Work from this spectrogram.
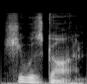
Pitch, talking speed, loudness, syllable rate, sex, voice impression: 95 Hz, 205 wpm, -14 LUFS, 3.9 syllables/s, male, masculine, adult-like, tensed, slightly hard, fluent, slightly raspy, cool, intellectual, calm, wild, slightly lively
